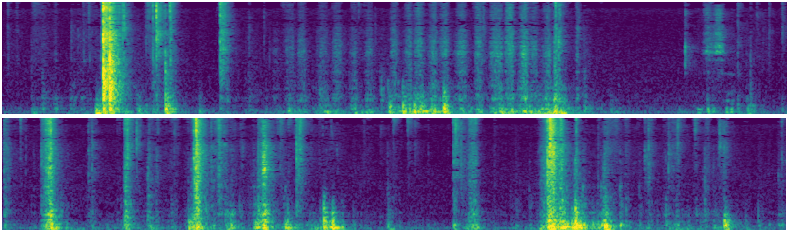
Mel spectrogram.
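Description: Scissors snip and scrape against cardboard.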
